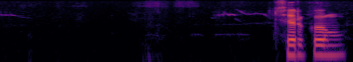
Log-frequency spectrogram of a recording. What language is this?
Santali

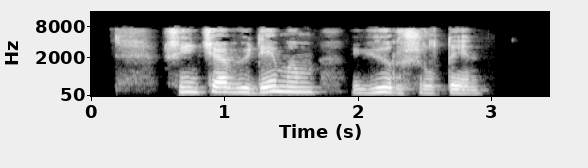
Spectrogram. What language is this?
Mari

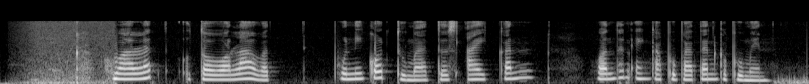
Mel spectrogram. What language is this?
Javanese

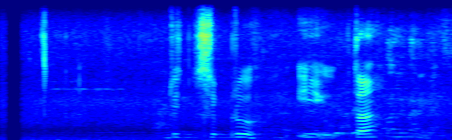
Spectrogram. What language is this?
Nepali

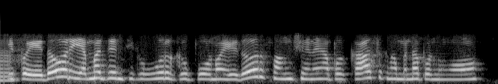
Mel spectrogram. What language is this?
Tamil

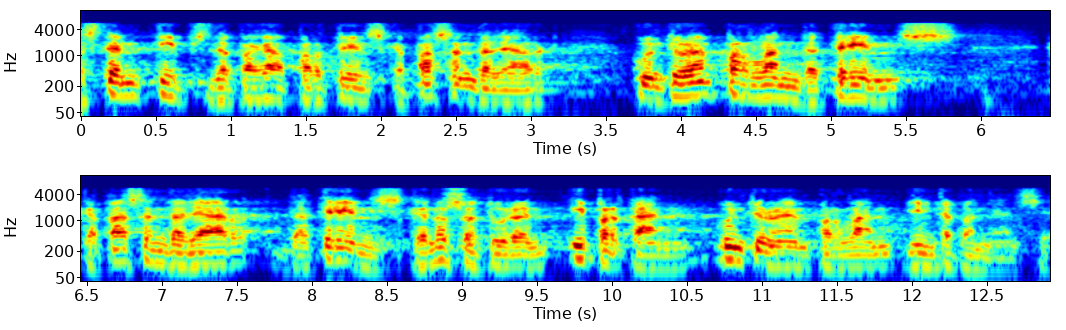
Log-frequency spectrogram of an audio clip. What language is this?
Catalan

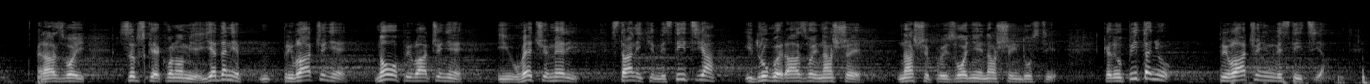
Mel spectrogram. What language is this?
Serbian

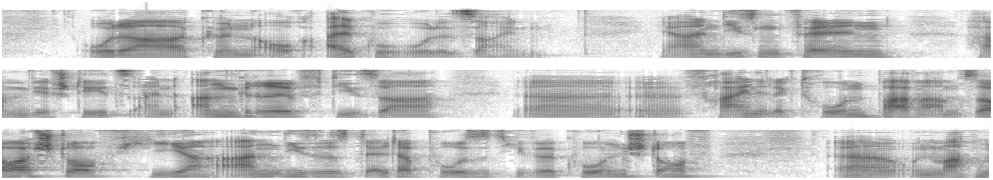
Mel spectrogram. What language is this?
German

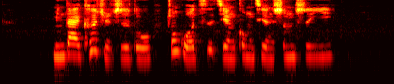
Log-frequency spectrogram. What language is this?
Chinese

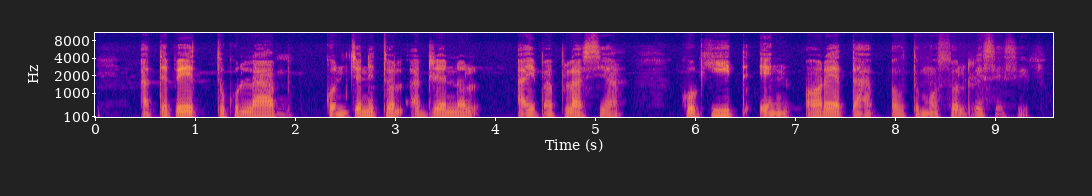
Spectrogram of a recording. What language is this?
Kalenjin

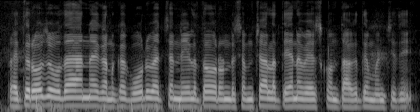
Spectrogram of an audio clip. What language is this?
Telugu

